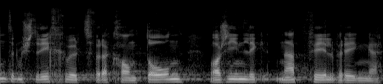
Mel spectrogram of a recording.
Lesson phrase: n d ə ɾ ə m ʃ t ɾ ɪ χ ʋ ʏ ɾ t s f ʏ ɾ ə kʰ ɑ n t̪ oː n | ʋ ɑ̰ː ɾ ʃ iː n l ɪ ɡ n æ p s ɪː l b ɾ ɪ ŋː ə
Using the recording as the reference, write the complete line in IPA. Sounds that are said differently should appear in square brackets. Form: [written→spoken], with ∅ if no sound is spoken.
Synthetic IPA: n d ə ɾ ə m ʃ t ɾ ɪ χ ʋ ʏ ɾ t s f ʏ ɾ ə kʰ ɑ n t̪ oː n | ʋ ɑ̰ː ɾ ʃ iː n l ɪ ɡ n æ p [s→f] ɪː l b ɾ ɪ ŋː ə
